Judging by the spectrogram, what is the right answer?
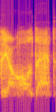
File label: no enemies left, radio; GSG9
